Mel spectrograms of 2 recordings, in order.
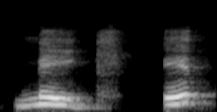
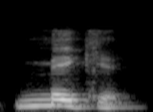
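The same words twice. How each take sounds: First: The two words are said separately. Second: The two words are joined into one. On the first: "Ao invés de dizer make it" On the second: "eu digo make it. Eu unifico as duas palavras"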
